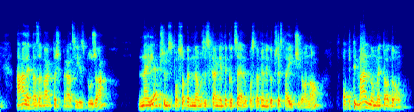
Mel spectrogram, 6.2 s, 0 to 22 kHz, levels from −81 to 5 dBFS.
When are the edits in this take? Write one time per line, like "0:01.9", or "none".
0:00.9
0:02.0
